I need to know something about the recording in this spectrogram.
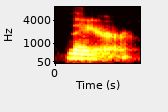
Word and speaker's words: there: is pronounced air there it kind of sounds like a long a sound not an e at all so this is the word there their favorite sport is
